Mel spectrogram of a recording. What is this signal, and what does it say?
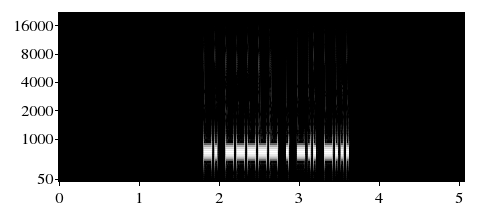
Morse code, heard as a keyed tone, about 36 wpm, 700 Hz. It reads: N0EDB
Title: USA Call Signs - 5 Characters - 35wpm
